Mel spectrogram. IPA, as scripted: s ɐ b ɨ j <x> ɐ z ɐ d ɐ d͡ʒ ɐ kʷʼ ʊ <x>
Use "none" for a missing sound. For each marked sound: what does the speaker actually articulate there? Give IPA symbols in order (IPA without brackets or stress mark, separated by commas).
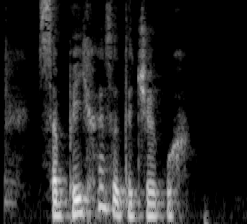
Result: x, x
